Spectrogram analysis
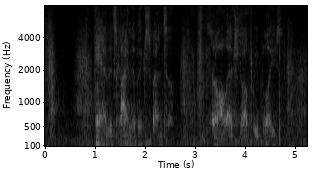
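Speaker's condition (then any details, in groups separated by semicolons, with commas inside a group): Laryngectomy for laryngeal cancer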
